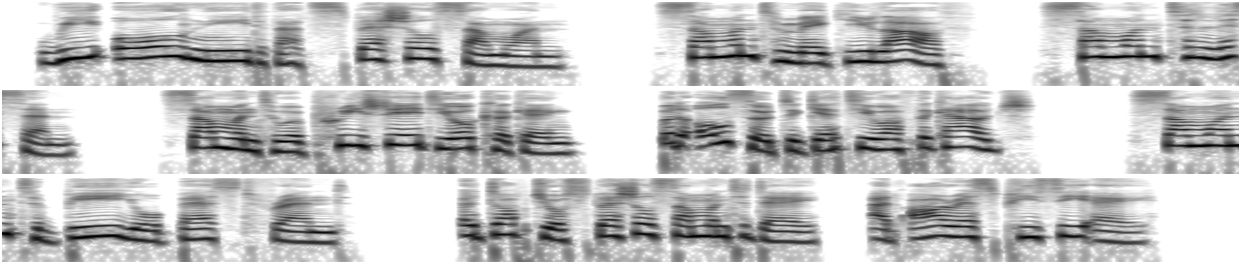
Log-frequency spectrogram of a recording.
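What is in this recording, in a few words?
South African English, Commercial; GoLocalise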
